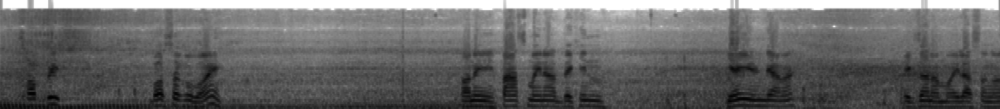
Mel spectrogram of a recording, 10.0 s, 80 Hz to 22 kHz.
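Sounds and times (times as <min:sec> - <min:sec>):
motor vehicle engine droning: 0:00.0 - 0:10.0.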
